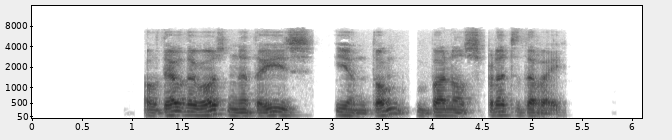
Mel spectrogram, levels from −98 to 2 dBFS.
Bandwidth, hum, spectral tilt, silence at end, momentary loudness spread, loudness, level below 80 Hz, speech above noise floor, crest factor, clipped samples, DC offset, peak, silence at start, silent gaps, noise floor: 7.8 kHz; none; -5 dB/octave; 0.8 s; 9 LU; -23 LUFS; -60 dBFS; over 67 dB; 20 dB; under 0.1%; under 0.1%; -6 dBFS; 1.1 s; none; under -90 dBFS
